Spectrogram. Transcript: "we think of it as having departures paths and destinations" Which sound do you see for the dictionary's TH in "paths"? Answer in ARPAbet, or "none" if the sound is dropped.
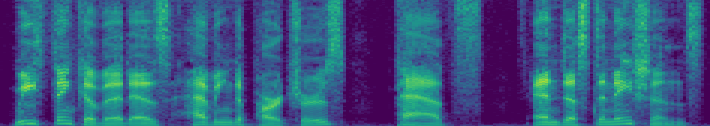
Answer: TH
